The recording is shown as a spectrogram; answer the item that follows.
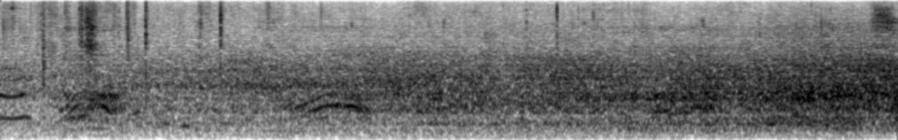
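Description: Young children's high voices chattering, in short rising and falling calls during the first two seconds. A steady rushing noise then grows louder through the second half.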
